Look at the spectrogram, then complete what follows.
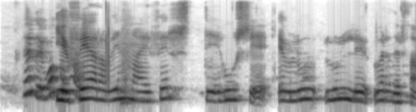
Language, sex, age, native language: Icelandic, male, 13, Icelandic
